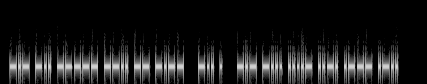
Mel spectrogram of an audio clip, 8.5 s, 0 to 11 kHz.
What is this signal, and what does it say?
Morse code, heard as a keyed tone, about 27 wpm, 700 Hz. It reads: KD0ZMY DE KB4FJL
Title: USA Callsign DE Callsign - 6 Characters - 28wpm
